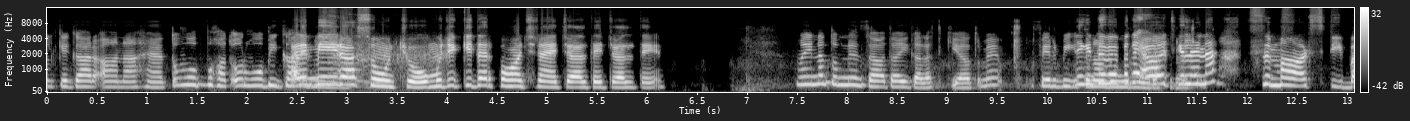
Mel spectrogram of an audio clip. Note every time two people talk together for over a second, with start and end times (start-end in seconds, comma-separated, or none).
none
